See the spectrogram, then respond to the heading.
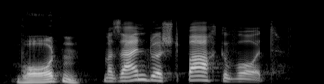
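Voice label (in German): "woaden", Wittlicher Wörterbuch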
